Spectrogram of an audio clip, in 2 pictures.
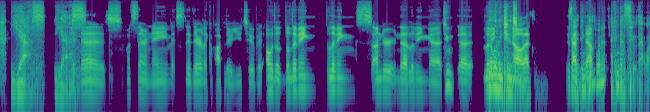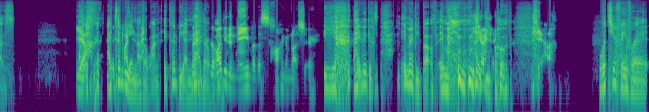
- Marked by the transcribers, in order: tapping; scoff; laughing while speaking: "that. That"; laughing while speaking: "song"; laughing while speaking: "Yea"; scoff; laughing while speaking: "Yeah, yeah"; laughing while speaking: "might might be both"
- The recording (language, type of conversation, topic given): English, unstructured, How does the balance between storytelling and gameplay shape our experience of video games?
- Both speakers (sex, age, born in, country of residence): male, 18-19, United States, United States; male, 25-29, United States, United States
